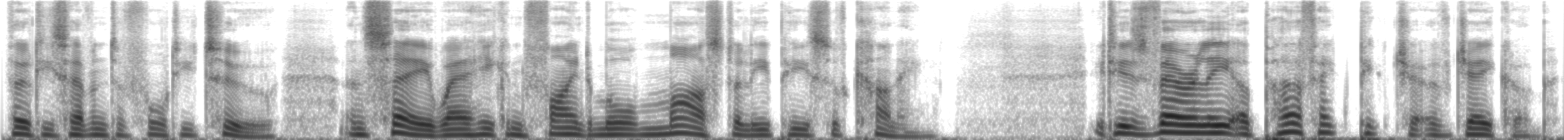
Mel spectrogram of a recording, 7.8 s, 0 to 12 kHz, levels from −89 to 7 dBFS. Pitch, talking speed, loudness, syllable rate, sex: 140 Hz, 190 wpm, -17 LUFS, 5.8 syllables/s, male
